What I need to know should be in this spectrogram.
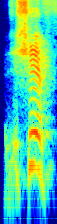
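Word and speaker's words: chef: শেফ, আপনি মিলাইলে চেফ পড়া লাগবে, কিন্তু ওটা রাইট। উচ্চারণ তো শেফ।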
